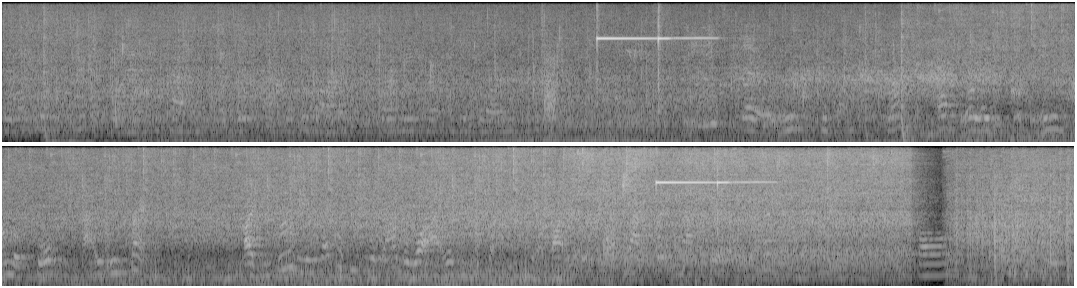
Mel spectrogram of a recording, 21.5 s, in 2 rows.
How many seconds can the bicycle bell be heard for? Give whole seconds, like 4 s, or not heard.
3 s.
